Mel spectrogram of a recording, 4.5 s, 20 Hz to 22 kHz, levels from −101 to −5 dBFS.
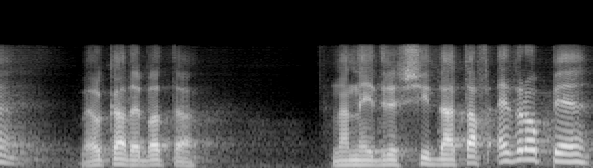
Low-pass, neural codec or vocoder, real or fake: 7.2 kHz; codec, 16 kHz, about 1 kbps, DyCAST, with the encoder's durations; fake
